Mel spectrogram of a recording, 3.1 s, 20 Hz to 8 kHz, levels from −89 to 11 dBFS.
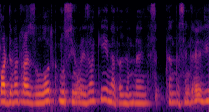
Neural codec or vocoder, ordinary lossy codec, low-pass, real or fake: codec, 24 kHz, 6 kbps, HILCodec; Opus, 64 kbps; 7.2 kHz; fake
